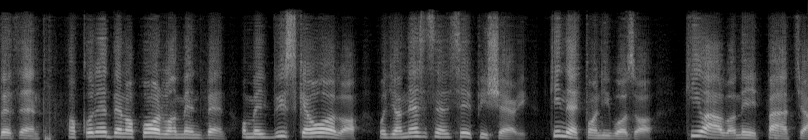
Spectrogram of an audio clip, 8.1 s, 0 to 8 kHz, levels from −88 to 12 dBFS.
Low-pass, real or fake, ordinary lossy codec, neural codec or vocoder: 7.2 kHz; fake; AAC, 48 kbps; codec, 16 kHz, 0.3 kbps, FocalCodec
